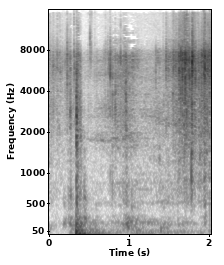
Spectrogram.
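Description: Boxes being handled in plastic shopping bags: one sharp thump about a third of a second in, then soft rustling and knocking of the packaging.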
